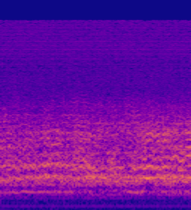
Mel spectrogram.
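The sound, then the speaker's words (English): A bee buzzing on a seat at a football game, a steady, continuous, fairly loud drone with a slightly wavering tone, heard alone without voices. “Pan out to a bee surviving on a seat. That bee is alive.”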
